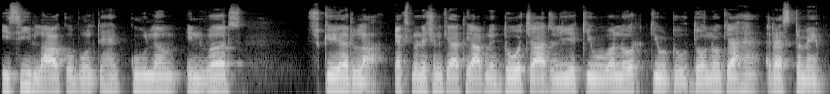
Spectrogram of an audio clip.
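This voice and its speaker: A male physics teacher, giving a lecture, asking his own questions and dictating formulas slowly. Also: mid-range voice, a little mellow. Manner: repetitive quizzing questions, slow dictation of formulas. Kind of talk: classroom lecture.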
